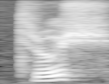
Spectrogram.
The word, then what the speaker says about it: trýss: 60, trush, short for old Danish tre sinds tyve, meaning 3 times 20.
